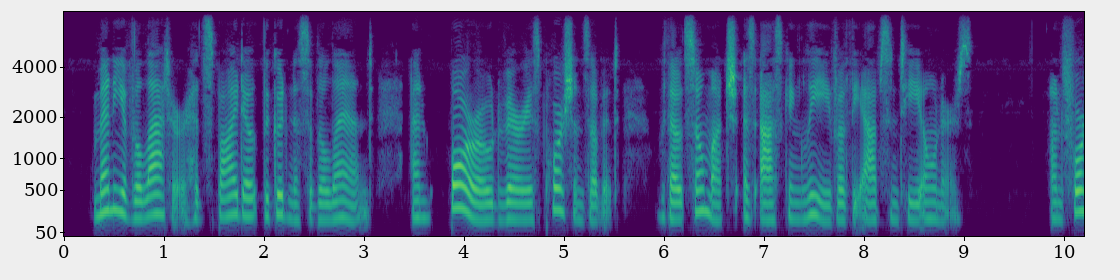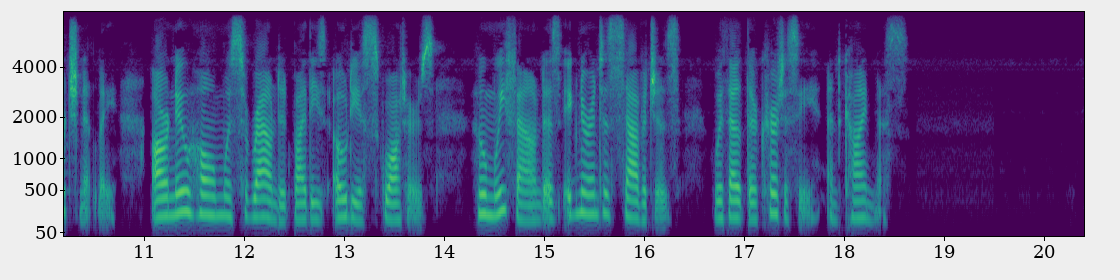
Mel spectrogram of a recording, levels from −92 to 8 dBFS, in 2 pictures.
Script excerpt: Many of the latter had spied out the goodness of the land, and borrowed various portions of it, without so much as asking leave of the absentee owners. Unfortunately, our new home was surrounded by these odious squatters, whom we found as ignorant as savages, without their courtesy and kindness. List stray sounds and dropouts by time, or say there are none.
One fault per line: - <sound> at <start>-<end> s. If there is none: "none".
none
